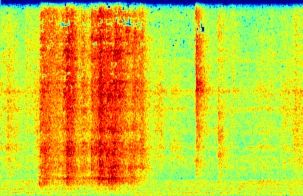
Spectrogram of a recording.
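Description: Off-camera clatter and rummaging in a kitchen drawer while a fork is fetched, then a single sharp knock about four seconds in, over a low steady room hum.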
